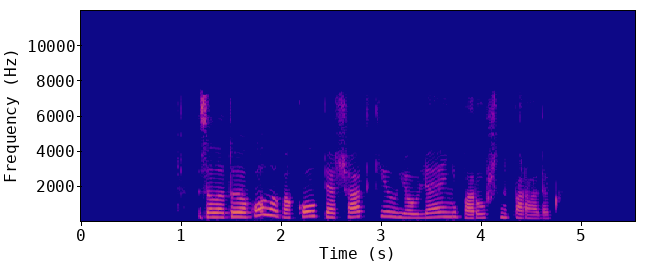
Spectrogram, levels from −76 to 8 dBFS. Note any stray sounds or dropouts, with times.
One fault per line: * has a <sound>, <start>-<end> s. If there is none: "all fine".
all fine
